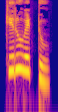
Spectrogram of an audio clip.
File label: "ಗರ್ವಾಟ", kannada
